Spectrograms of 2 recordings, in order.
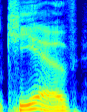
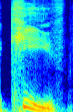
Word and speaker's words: Kyiv: Well, Ukraine, sort of wanting to move away from Russia, decided that they would use, as would make sense, the way Ukrainians would actually pronounce those Cyrillic words, and that's why we go from Kiev to Kyiv.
